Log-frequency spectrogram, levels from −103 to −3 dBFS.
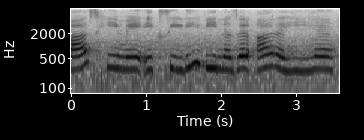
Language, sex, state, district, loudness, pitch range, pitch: Hindi, female, Uttar Pradesh, Shamli, -15 LUFS, 275-300 Hz, 285 Hz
